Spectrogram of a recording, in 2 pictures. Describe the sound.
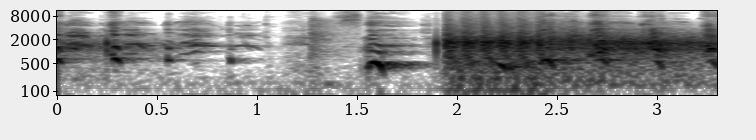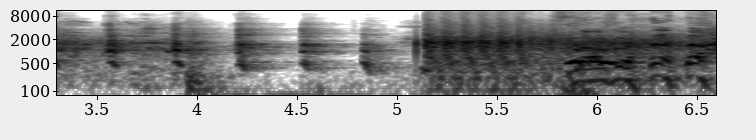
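Automatic gunfire in a video game: sporadic sharp shots at first, then two long, loud stretches of rapid, dense firing in quick succession.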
